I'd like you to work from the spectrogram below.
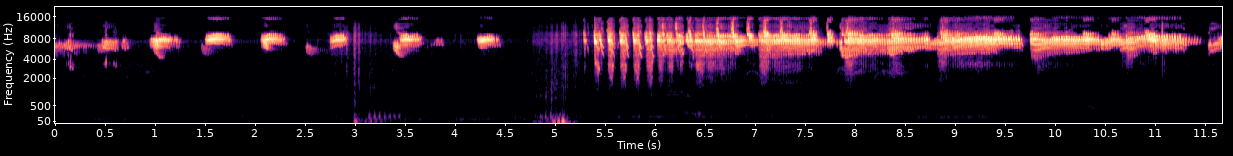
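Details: High-pitched begging from four hungry Fujian niltava chicks in a grass-hidden nest. Spaced thin squeaks build into a dense, continuous frenzied chorus as feeding begins, with two dull thumps and constant insect hum beneath.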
